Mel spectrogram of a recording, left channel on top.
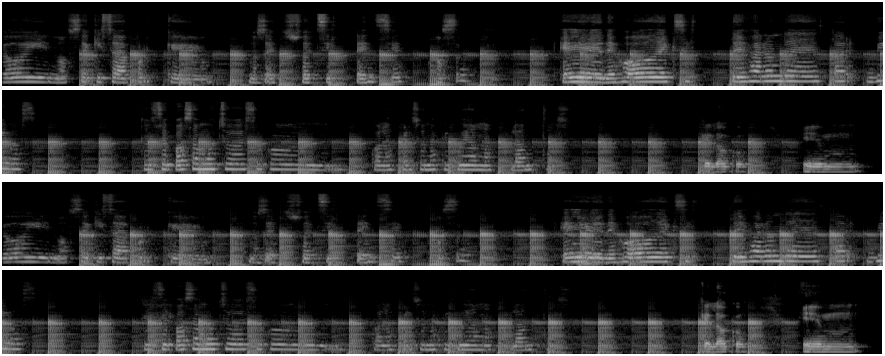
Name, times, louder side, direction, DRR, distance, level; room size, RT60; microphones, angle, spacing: voice 1, 0.0-2.1 2.5-4.0 4.3-5.0 5.6-6.9 7.3-9.1 10.2-14.5, left 1 dB, 85° left, 1.0 m, -32 dB
sound 1, 0.8-16.8, right 3 dB, 20° right, 0.7 m, -36 dB
voice 2, 15.8-17.4, right 2 dB, 65° right, 0.5 m, -33 dB
4.8 x 2.4 x 3.7 m
head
